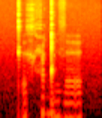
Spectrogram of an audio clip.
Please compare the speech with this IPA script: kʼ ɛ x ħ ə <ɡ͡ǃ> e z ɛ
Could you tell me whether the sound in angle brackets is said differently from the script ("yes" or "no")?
no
